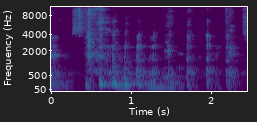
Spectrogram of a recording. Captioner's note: board members laughing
